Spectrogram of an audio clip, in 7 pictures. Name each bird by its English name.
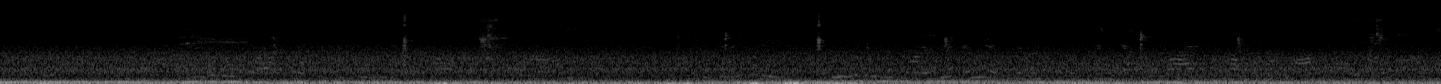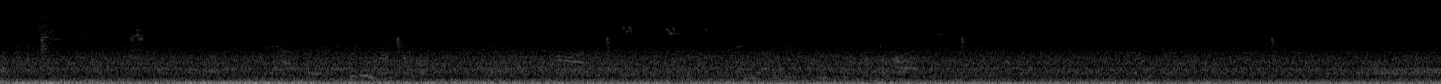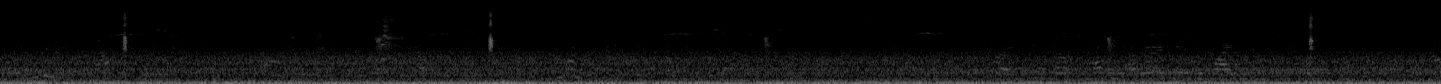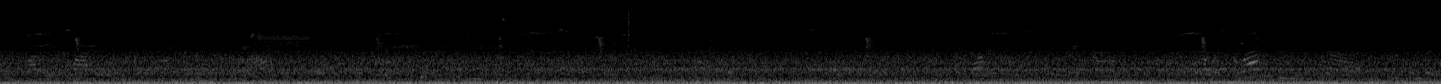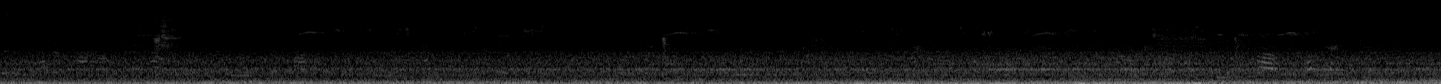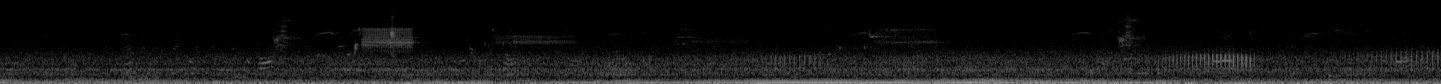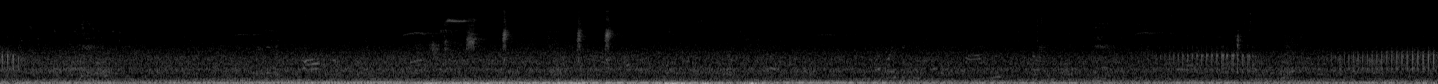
Red-winged Blackbird, Common Grackle, unidentified bird, Tree Swallow, Eastern Phoebe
